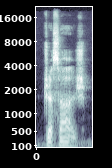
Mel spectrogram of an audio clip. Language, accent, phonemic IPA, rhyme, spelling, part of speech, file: English, US, /ˈdɹɛs.ɑːʒ/, -ɑːʒ, dressage, noun, En-us-dressage.ogg
- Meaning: The schooling of a horse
